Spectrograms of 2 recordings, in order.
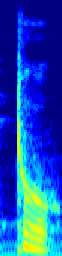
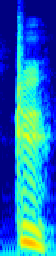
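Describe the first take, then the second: First: The vowel is an English-style back oo. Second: The vowel is the French rounded front u. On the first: The speaker calls it wrong. "others you will probably say tu, but it's not" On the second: The speaker calls it right. "So it is tu"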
